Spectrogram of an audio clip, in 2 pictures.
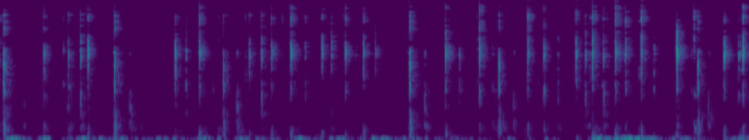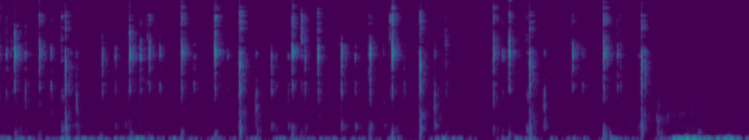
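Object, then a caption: Plastic mechanical keyboard. Fingertips of both hands type rapidly on a compact backlit mechanical keyboard with plastic keycaps and a translucent glowing case. The result is a steady stream of quick, dry key taps, each a short click with a bright top and a low thud underneath, dying away almost instantly.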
